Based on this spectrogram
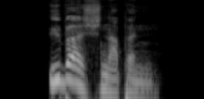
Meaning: to go mad
- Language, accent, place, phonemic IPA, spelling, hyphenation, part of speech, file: German, Germany, Berlin, /ˈyːbɐˌʃnapn̩/, überschnappen, über‧schnap‧pen, verb, De-überschnappen.ogg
